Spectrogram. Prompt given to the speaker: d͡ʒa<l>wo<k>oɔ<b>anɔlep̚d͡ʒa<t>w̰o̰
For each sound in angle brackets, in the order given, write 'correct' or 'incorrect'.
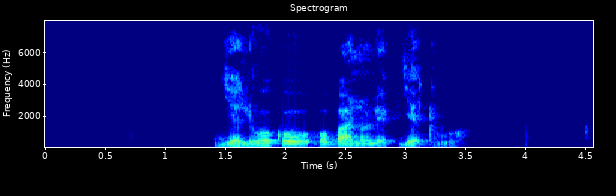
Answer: correct, correct, correct, correct

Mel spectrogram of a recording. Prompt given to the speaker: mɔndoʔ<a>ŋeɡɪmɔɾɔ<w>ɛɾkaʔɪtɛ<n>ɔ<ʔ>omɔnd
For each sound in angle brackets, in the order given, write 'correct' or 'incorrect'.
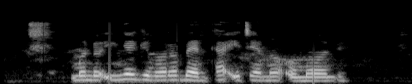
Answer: incorrect: i, incorrect: b, incorrect: m, correct

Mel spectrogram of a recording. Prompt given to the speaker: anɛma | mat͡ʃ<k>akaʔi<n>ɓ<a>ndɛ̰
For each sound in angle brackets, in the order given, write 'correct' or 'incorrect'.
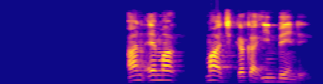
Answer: correct, correct, incorrect: ɛ

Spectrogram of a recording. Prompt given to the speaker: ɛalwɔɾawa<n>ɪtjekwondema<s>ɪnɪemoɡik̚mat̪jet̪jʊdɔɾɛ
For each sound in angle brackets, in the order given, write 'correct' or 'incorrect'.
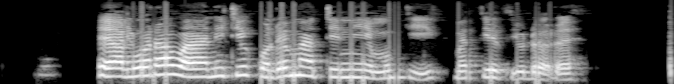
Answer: correct, incorrect: t

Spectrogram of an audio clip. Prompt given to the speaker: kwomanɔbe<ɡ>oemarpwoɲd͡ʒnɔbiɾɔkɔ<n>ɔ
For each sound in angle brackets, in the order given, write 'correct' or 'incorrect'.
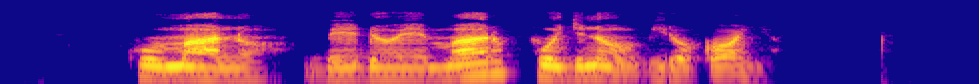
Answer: incorrect: d, incorrect: ɲ

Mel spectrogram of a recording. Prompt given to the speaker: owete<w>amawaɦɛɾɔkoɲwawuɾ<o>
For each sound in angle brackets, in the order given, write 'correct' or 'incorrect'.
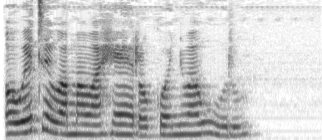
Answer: correct, incorrect: u

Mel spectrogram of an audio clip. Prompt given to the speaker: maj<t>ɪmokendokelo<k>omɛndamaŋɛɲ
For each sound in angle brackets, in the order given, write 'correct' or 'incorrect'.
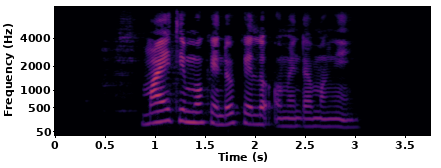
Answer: correct, incorrect: ʔ

